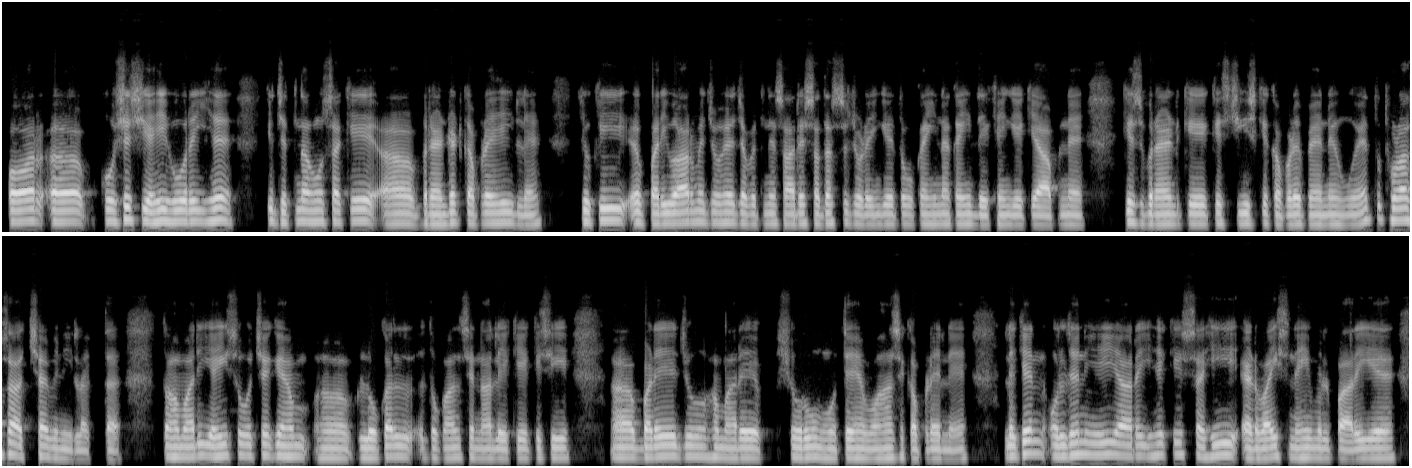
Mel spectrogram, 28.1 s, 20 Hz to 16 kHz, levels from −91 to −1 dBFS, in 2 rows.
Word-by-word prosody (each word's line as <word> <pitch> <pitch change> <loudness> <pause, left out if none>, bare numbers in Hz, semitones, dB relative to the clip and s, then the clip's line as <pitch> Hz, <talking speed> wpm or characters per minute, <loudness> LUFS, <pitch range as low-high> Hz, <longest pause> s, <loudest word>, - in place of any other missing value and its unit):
और 140 +1 +5
अ, 135 0 +5 0.2
कोशिश 145 +2 +1
यही 135 +1 +4
हो 140 - +5
रही 135 0 0
है 145 -1 +4 0.4
कि 145 - -2
जितना 140 +2 -1
हो 135 - +1
सके 140 +2 +1
अ, - - -7 0.4
ब्रांडेड 120 +2 +1
कपड़े 120 +2 +1
ही 125 -1 -1
लें 110 +2 -3 0.4
क्योंकि 135 +2 +1 0.4
परिवार 125 +2 +4
में 135 0 -1
जो 125 -1 -2
है 125 0 +2
जब 120 -1 -1
इतने 120 +2 -4
सारे 115 0 0
सदस्य 120 +2 -2
जुड़ेंगे 110 0 -1
तो 110 +1 -4
कहीं 115 0 -1
न - - 0
कहीं 115 +1 -1
देखेंगे 110 0 -2
कि 110 - -3
आपने 105 0 +1 0.4
किस 125 -3 0
ब्रांड 115 0 +2
के, 115 0 0
किस 115 +1 -6
चीज़ 120 -2 -2
के 120 - -3
कपड़े 110 +1 +2
पहने 110 0 -2
हुए 110 +1 -3
हैं 140 +3 -1
तो 165 +2 -9
थोड़ा-सा 150 -1 +4
अच्छा 130 +1 +1
भी 115 -1 -3
नहीं 105 -2 -4
लगता 95 -2 -5
है। - - -2 0.5
तो 130 - +3
हमारी 125 +2 +1
यही 130 +1 +2
सोच 135 0 -4
है 135 - +1
कि 135 - +1
हम 130 -1 +1
अ, 115 -1 -2
लोकल 125 +2 +2 0.2
दुकान 115 +1 -2
से 120 - 0
ना 110 0 -2
लेके 110 0 -2
किसी 115 +2 -3
अ, 115 - -8 0.4
बड़े 120 +2 +3
जो 125 -1 0
हमारे 115 -1 +2 0.3
शोरूम 120 -1 +1
होते 110 +1 +1
हैं 115 - +1
वहाँ 110 +1 0
से - - -6
कपड़े 110 0 0
लें। 100 +1 -5 0.4
लेकिन 155 +5 +2
उलझन 135 +3 +2
यही 145 +1 0
आ - - +3
रही 130 0 -3
है 140 0 -2
कि 145 0 -4
सही 130 +2 0 0.2
एडवाइस 115 +2 +2
नहीं 120 0 0
मिल 115 -1 -2
पा 100 - +4
रही 110 +2 0
है, 115 0 +2
120 Hz, 190 wpm, -22 LUFS, 115-130 Hz, 0.5 s, और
